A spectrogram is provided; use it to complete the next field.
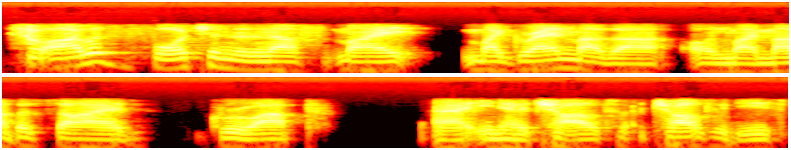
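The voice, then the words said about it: Australian accent. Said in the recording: “how does a guy from Israel have such an Australian accent?”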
